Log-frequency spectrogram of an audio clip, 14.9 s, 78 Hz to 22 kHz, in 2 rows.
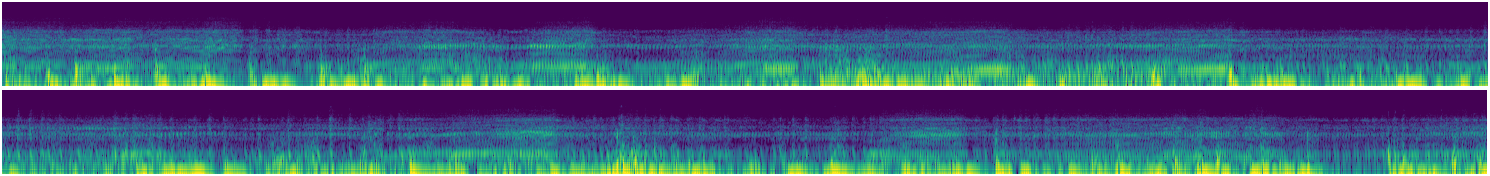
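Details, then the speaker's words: Yamaha IT 200 two-stroke during a vintage hare scramble after a tip-over in the bushes; rough, uneven clatter at idle while revs creep higher and higher, not like a lean air-screw setting; cause unknown. "you notice, you can hear the like the engine, the idle's getting higher and higher. You know, it's looking getting worse and worse, and I can tell there's a sound that don't really know what it is, but I know it's not a normal sounding sound from just having a lean setting."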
